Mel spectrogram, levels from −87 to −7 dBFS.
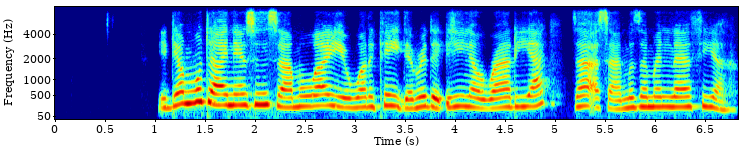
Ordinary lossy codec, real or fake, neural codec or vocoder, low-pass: Opus, 32 kbps; fake; codec, 16 kHz, 0.5 kbps, X-Codec, HuBERT features, trained on balanced general audio; 7.2 kHz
